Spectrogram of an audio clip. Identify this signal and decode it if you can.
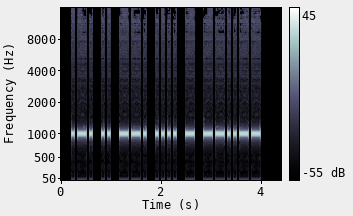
Morse code, heard as a keyed tone, about 20 wpm, 1000 Hz. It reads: RIGHT,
